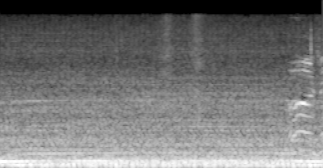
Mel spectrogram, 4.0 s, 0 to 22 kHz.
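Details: 1998 Jeep XJ Sport, no check engine light, after IAC, TPS, plugs, wires, cap, rotor, fuel pump, air filter replaced: uneven wavering idle thump, evens out near 1000 rpm with throttle; owner suspects IAC, unconfirmed.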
